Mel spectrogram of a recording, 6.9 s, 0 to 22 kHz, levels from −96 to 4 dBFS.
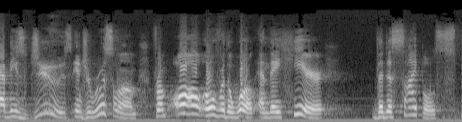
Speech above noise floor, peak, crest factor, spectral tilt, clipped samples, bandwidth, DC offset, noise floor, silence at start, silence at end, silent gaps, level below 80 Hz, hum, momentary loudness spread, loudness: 24 dB; -6 dBFS; 12 dB; -5 dB/octave; under 0.1%; 14 kHz; under 0.1%; -42 dBFS; 0 s; 0 s; none; -42 dBFS; none; 12 LU; -18 LUFS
